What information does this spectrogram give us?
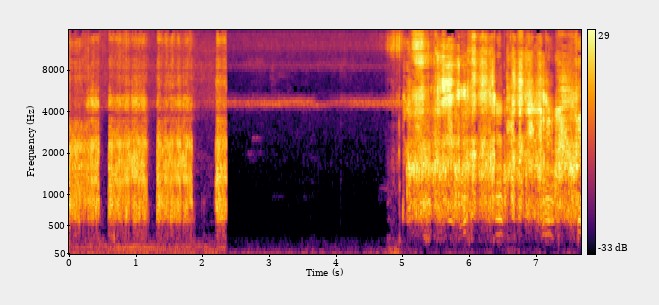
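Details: Young kingfisher awaiting its parent: rasping, buzzy calls broken by short pauses, then a few seconds of near silence with a faint high hum, before loud continuous raspy calling resumes.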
